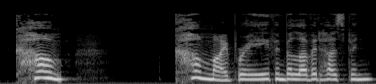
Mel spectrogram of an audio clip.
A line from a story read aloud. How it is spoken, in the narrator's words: she cried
